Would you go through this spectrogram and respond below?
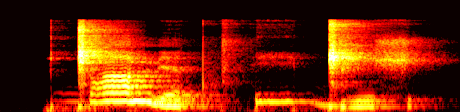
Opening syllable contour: high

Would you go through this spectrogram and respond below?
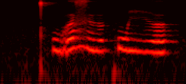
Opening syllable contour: rising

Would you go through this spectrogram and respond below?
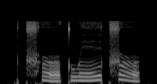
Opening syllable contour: low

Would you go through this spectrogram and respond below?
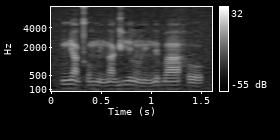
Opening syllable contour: falling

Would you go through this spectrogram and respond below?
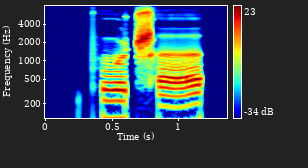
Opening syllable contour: high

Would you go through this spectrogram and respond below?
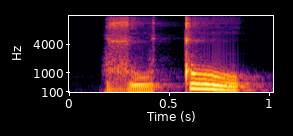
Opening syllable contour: low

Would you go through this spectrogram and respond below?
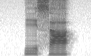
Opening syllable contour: high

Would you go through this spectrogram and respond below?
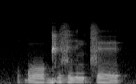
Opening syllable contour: low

